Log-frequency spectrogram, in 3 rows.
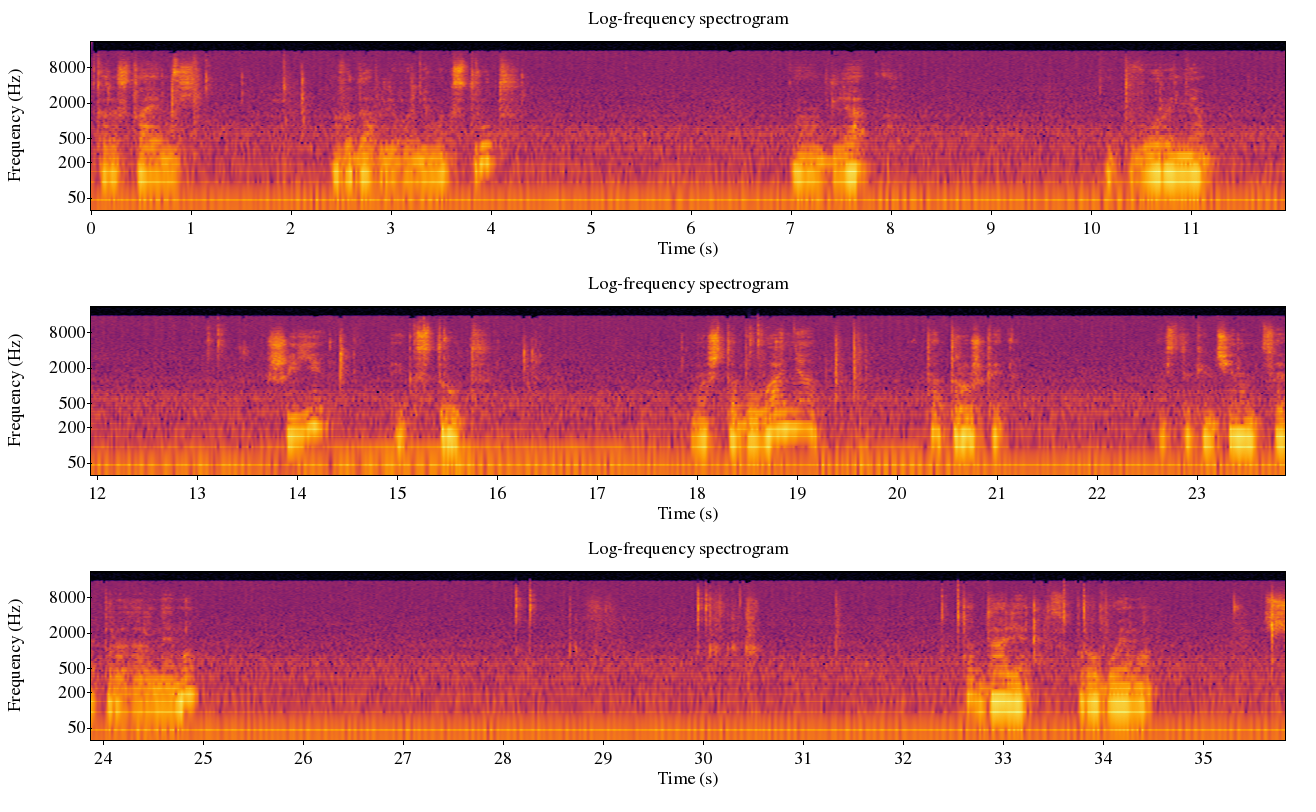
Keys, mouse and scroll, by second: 2.0 e, 31.0-32.2 middle drag, 32.5 alt+middle drag, 34.4 e.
